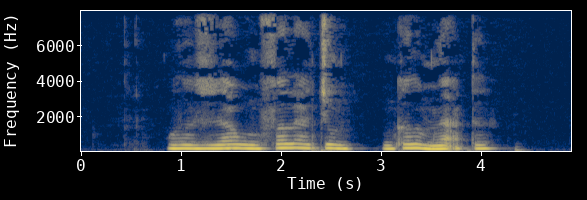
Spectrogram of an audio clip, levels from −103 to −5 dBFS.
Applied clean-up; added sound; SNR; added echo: none; none; none; none.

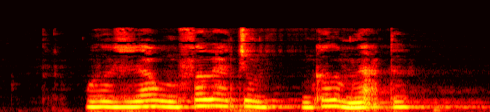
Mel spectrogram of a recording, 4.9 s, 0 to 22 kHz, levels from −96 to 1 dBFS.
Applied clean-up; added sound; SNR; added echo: none; none; none; reverberation time 0.5 s.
